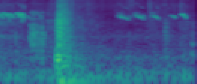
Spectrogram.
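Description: Chickens and chicks cluck and peep outdoors, with short high chirps repeating in quick runs before and after one louder, broader squawk at close range. The sound is fairly quiet overall and no one talks.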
